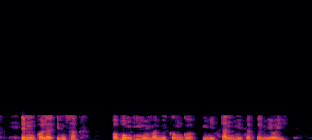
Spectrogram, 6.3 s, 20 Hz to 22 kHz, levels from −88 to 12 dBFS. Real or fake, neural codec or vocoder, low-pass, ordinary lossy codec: fake; vocoder, 44.1 kHz, 128 mel bands every 256 samples, BigVGAN v2; 7.2 kHz; AAC, 16 kbps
